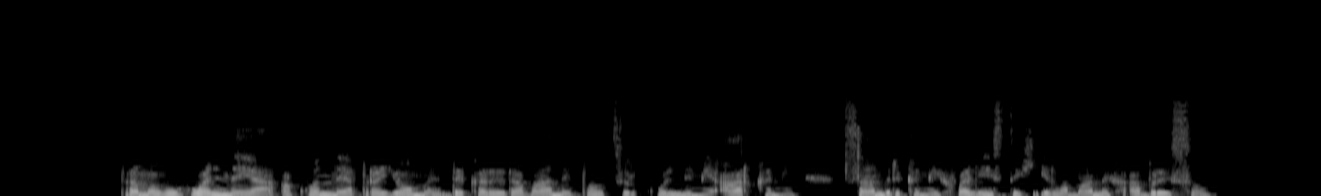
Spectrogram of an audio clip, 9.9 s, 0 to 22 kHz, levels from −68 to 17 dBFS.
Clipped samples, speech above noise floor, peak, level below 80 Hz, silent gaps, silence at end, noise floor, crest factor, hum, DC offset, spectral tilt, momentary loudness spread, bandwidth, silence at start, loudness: under 0.1%; over 69 dB; -4 dBFS; -60 dBFS; none; 0.85 s; under -90 dBFS; 18 dB; none; under 0.1%; -7 dB/octave; 9 LU; 10 kHz; 0.95 s; -22 LUFS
